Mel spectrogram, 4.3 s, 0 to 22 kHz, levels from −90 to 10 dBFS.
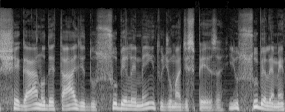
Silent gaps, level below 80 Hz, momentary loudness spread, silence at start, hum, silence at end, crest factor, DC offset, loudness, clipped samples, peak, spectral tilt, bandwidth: none; -48 dBFS; 6 LU; 0 s; none; 0 s; 12 dB; under 0.1%; -14 LUFS; under 0.1%; 0 dBFS; -5.5 dB/octave; 16 kHz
